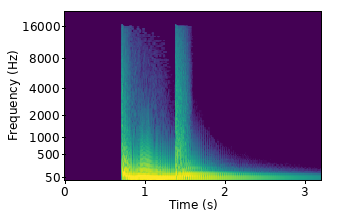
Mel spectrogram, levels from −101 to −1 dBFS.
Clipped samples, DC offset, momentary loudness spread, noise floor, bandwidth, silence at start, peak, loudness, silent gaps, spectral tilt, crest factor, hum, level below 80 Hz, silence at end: under 0.1%; under 0.1%; 18 LU; -45 dBFS; 4.9 kHz; 0.7 s; 0 dBFS; -10 LUFS; none; -9 dB/octave; 8 dB; none; -10 dBFS; 0.85 s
